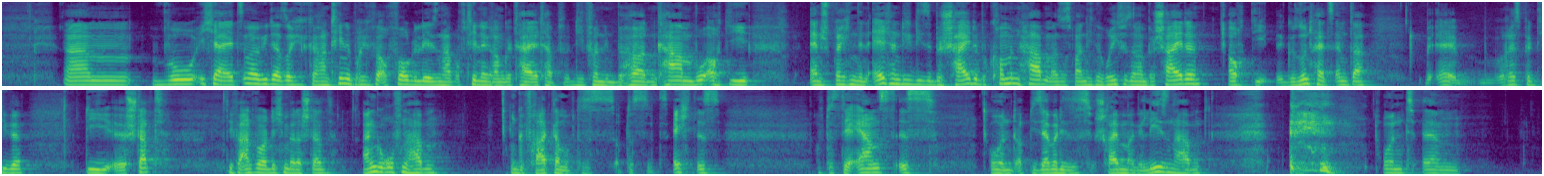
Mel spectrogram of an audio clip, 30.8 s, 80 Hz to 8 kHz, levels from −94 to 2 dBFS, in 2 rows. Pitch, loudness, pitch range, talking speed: 130 Hz, -19 LUFS, 120-140 Hz, 155 wpm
